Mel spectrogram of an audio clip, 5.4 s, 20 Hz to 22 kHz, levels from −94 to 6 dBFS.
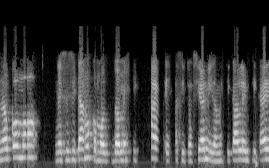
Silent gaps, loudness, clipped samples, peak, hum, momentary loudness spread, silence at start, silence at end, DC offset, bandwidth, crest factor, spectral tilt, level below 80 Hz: none; -14 LUFS; under 0.1%; 0 dBFS; none; 12 LU; 0 s; 0 s; under 0.1%; 10 kHz; 14 dB; -5.5 dB/octave; -56 dBFS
